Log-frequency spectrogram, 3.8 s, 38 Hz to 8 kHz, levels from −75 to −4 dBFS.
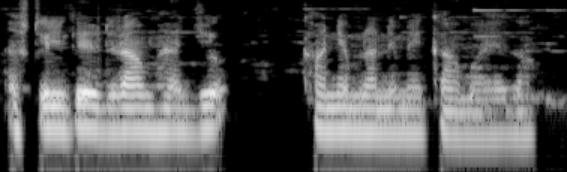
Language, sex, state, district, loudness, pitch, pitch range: Hindi, male, Bihar, Jamui, -19 LUFS, 135 Hz, 125-140 Hz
